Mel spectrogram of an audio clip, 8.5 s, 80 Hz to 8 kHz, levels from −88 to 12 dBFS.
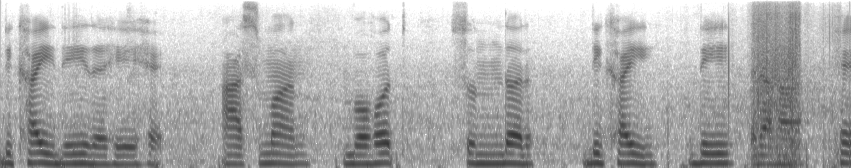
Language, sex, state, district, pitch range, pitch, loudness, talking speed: Hindi, female, Goa, North and South Goa, 155-170 Hz, 160 Hz, -19 LUFS, 75 wpm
